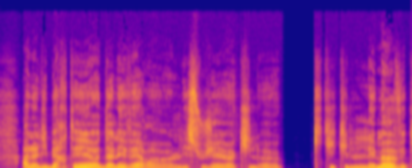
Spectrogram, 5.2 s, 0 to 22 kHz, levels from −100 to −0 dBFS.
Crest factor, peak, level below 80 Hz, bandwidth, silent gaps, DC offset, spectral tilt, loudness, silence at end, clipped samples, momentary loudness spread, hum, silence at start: 20 dB; -2 dBFS; -54 dBFS; 17 kHz; none; under 0.1%; -4.5 dB/octave; -21 LUFS; 0.05 s; under 0.1%; 12 LU; none; 0 s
